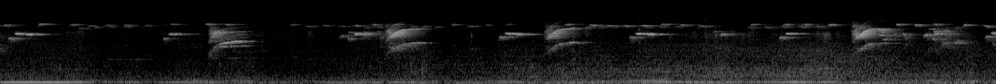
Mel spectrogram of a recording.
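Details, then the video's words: Unpedigreed young canary beginning to sing: quiet, hesitant phrases of high chirps and quick falling slurs, each burst followed by short pauses, over a low background hum. "Meu filhote srd (pé duro ) começando á soltar o canto"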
